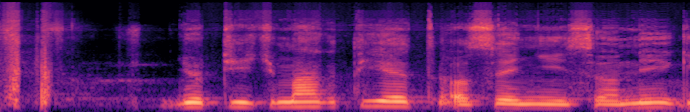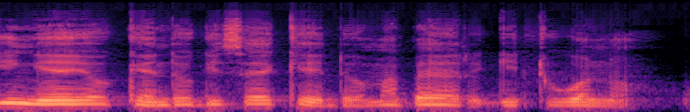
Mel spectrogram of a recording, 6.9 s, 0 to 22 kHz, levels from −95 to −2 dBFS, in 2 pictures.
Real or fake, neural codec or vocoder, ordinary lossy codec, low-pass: real; none; Opus, 24 kbps; 19.8 kHz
